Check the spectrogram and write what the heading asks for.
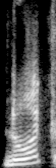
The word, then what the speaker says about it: Newark: I'm live from the Newark, or as Bill would pronounce it, with his North Jersey parlance Newark Liberty Airport, and Bill will be joining me shortly.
